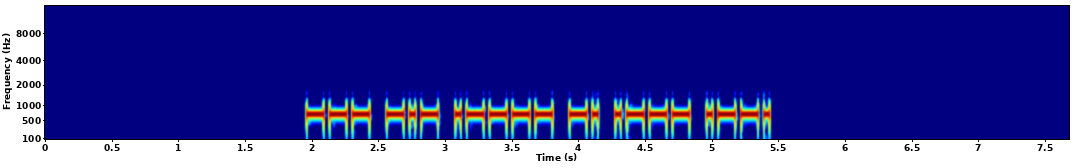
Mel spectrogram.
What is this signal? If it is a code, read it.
Morse code, heard as a keyed tone, about 28 wpm, 700 Hz. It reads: OK1NJP
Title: DXCC-100 Call Signs - 6 Characters - Repeated 3x - 28wpm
